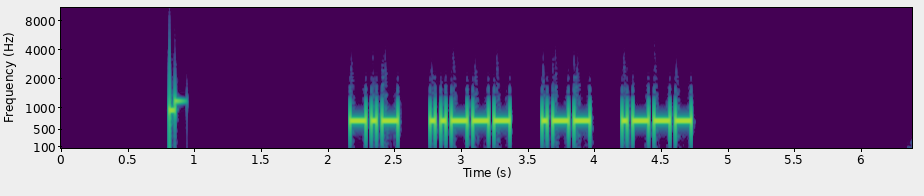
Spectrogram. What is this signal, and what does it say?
Morse code, heard as a keyed tone, about 30 wpm, spaced as for 22 wpm, 700 Hz. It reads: K2WJ
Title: USA Call Signs - 4 Characters - 2x Character Spacing - 30wpm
